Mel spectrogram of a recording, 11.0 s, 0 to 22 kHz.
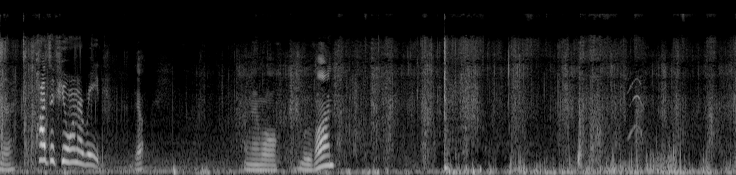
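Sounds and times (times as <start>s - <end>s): footsteps on gravel: 0.0s - 1.9s, 2.6s - 11.0s
wind rumble on microphone: 2.4s - 3.6s, 5.0s - 11.0s.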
